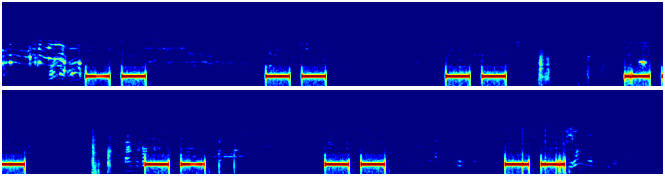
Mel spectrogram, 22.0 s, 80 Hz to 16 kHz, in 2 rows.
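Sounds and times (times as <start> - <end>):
telephone ringback tone: 1.4 - 2.4, 4.4 - 5.4, 7.4 - 8.4, 10.4 - 11.4, 13.4 - 14.4, 16.4 - 17.4, 19.4 - 20.4.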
